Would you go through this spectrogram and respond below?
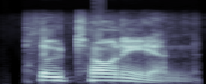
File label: "Plutonian", American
